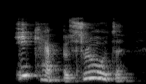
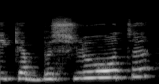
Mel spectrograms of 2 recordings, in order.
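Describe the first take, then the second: First: Matter-of-fact repeat with a falling end; decided, closed-off delivery; quoting back firmly. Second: Tentative and searching; hesitant answer. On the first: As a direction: state it as a settled decision. Quoting the hesitant answer back firmly. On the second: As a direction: stall mid-decision, letting it hang upward. Hesitant answer, left unfinished. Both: Acted.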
